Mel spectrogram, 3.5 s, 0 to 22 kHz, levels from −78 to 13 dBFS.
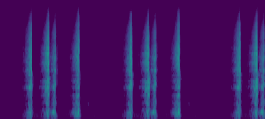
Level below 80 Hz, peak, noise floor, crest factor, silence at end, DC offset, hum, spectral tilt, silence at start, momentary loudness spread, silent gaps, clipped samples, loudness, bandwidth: -72 dBFS; -6 dBFS; -80 dBFS; 28 dB; 0 s; under 0.1%; none; -0.5 dB/octave; 0.35 s; 5 LU; 2.96-3.04 s; under 0.1%; -31 LUFS; 16 kHz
